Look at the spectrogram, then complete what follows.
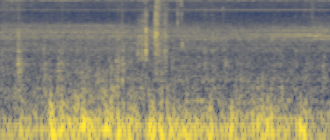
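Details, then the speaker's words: LG washing machine jumping and knocking in spin: deep, uneven thumping about three times a second as the tub rocks before full speed; shock absorbers suspected worn. "look at it wobbling what why yep i think those shock absorbers need to be replaced"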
